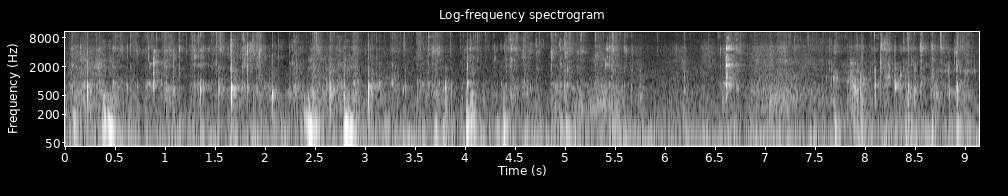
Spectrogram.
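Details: A dog named Max works on a beef rib in a small room: soft licking and gnawing, a few low thuds, scattered crisp crunch clicks, and one louder snap near the end, with no voices.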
